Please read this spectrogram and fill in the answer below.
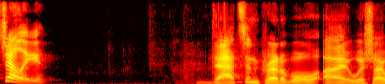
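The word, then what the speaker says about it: Hjelle: reliever his name is it's spelled h-j-e-l-l-e it's pronounced jelly that's incredible I wish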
